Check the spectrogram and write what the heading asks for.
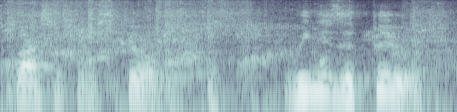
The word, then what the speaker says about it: Pooh: What I always wondered about, even when I was in first classes of school, Winnie the Pooh. It's like poo, like excrements.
